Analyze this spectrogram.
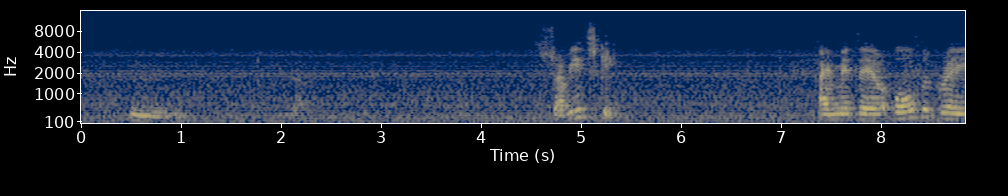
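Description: An elderly woman speaks nearby, in short calm phrases.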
